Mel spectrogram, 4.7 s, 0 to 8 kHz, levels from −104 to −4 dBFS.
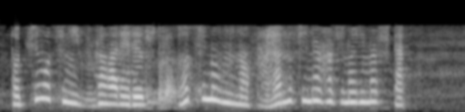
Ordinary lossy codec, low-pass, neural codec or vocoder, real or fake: AAC, 16 kbps; 7.2 kHz; autoencoder, 22.05 kHz, a latent of 192 numbers a frame, VITS, trained on one speaker; fake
